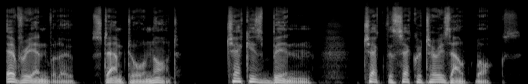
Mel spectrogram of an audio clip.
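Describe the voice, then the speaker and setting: A man voicing a pensive, methodical English police inspector in an audio detective story, measured and deliberate. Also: extremely low pitch, sing-song, vocal fry, breathy edge, no room sound, clean studio sound, exaggerated voice. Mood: firm, instructing.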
